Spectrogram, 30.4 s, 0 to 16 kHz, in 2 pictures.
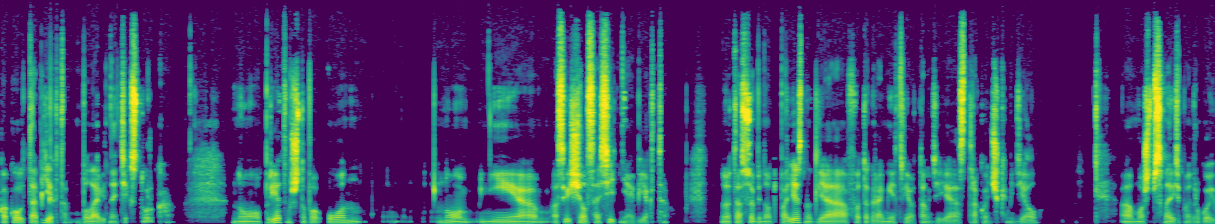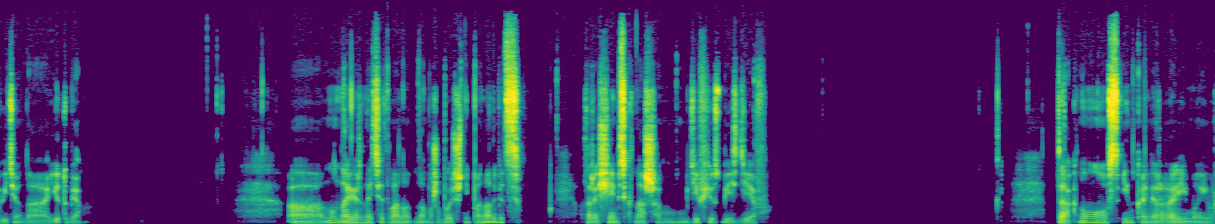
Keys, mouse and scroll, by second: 16.8-18.1 middle drag, 19.8 click, 20.9 click, 22.1-23.7 drag, 24.6-25.7 drag, 26.4-27.5 middle drag, 28.2 middle click.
